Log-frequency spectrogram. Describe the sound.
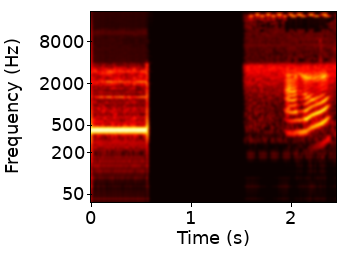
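A telephone tone on an outgoing call: one steady, clear tone of about half a second, then silence, then faint line noise and a brief voice.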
